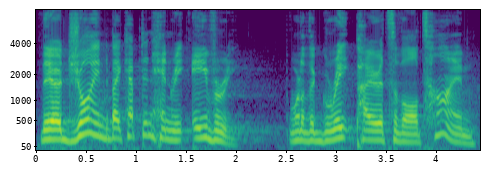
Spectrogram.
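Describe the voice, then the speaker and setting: A middle-aged man giving a lively public history lecture as a guest speaker in a town hall, telling it like a story. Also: a little high, normal speed. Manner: lively storytelling, acts out quotes. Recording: long hall reverb.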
